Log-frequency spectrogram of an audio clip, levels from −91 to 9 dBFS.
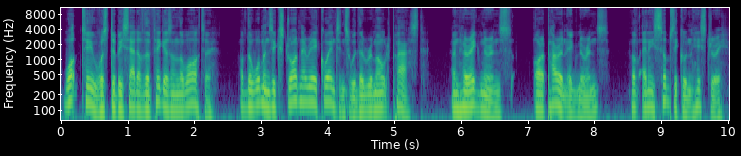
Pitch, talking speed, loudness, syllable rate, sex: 105 Hz, 185 wpm, -18 LUFS, 6.7 syllables/s, male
